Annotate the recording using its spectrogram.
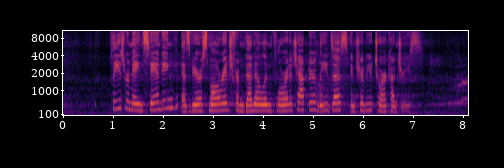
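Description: A woman speaks with emotion into a microphone.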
